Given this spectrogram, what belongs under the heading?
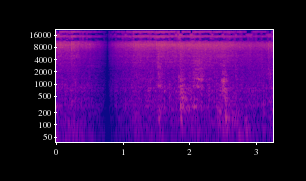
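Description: Onions and green chillies frying in a pan for a soya manchurian curry, a continuous hissing sizzle that drops briefly near the start, then resumes with soft stirring scrapes.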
